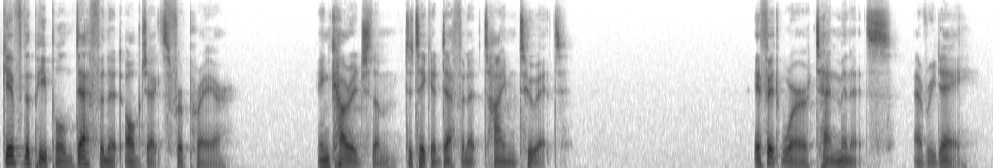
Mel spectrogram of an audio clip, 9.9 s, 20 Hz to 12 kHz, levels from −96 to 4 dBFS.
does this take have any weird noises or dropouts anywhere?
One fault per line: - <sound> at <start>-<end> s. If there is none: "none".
none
